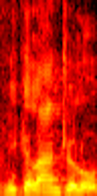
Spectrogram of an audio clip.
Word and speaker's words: Michelangelo: Michelangelo, as we say in Italy with a more Italian pronunciation, Michelangelo used to say that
